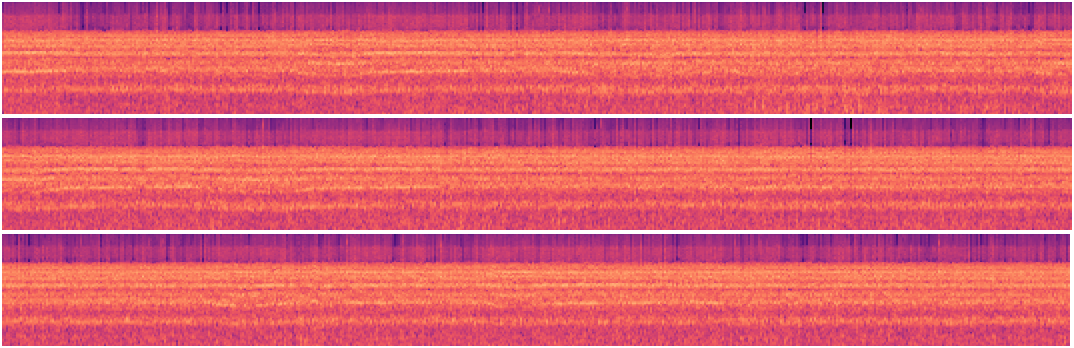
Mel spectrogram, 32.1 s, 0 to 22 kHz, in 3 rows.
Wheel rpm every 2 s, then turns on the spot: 230, 230, 230, 220, 220, 220, 220, 230, 230, 230, 240, 230, 230, 230, 230, 230.
none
